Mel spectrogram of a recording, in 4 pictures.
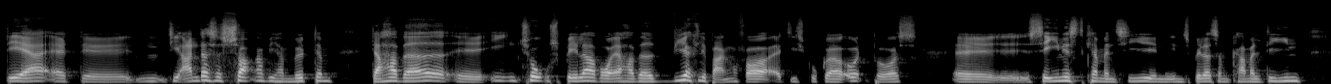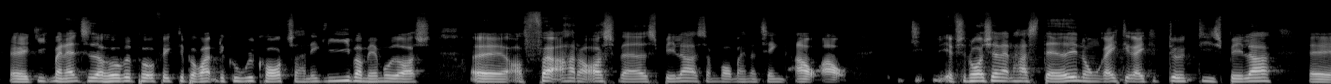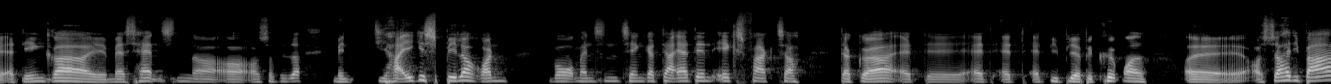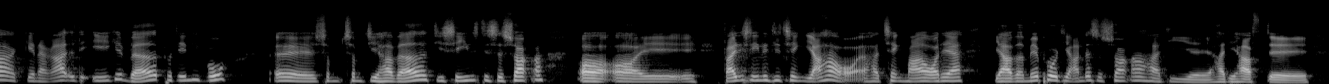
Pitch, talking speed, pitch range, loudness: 150 Hz, 190 wpm, 130-165 Hz, -25 LUFS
